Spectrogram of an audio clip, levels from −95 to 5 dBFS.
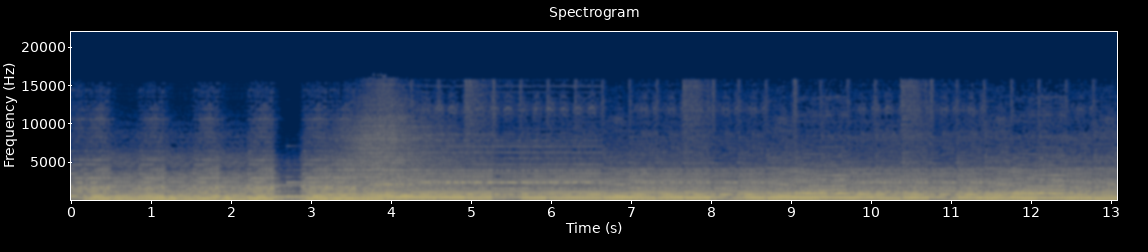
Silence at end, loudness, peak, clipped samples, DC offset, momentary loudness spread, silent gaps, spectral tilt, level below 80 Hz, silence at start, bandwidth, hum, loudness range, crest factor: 0 s; -24 LUFS; -10 dBFS; under 0.1%; under 0.1%; 3 LU; none; -6.5 dB/octave; -46 dBFS; 0 s; 15 kHz; none; 1 LU; 14 dB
